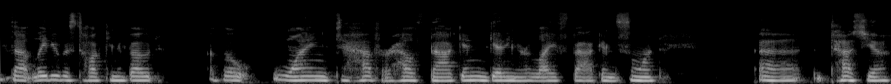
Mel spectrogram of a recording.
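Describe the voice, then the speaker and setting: A woman of medium pitch speaks at a fairly slow pace in a dark, mellow, somewhat breathy tone, with monotone, flat intonation. Long, frequent pauses run through a very clean recording with a silent background. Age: 70s. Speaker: workshop participant. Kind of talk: audience question. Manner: halting.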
